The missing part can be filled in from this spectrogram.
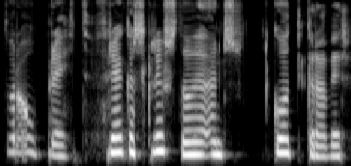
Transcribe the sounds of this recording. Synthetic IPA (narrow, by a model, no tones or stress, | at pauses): t̪vaɾoːwpɾejht̪fɾɛːkḁskɾɪfst̪owðaɛns | kɔːt̪kɾaːvɪɾ̥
